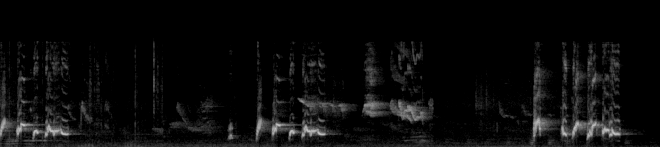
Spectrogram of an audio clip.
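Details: Red-whiskered bulbul singing in a contest-style song, phrases of loud, bright, slurred whistled notes around two to four thousand cycles, repeated in bursts about every two to three seconds, with higher thin notes between and quiet background.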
